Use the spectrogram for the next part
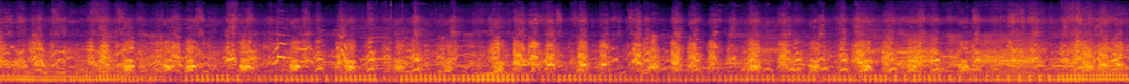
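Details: Hunting dogs chasing wild boar in Kayu Ampek, Tanjung Emas, Tanah Datar: continuous excited barking from a pack, sharp repeated barks crowding each other over steady low rumbling background noise and some human speech.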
